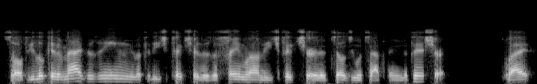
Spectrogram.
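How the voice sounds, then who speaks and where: A man's voice: mid-range voice, level tone, rapid-fire, no echo, highs cut off. A man from Iran giving improvised advice as a call-in show host, emphatic and blunt, repeating himself and asking rhetorical questions. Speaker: podcast host and coach.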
